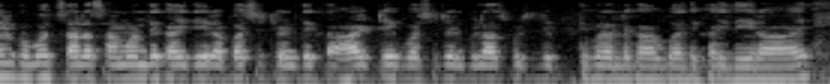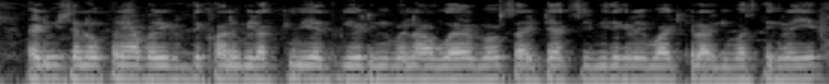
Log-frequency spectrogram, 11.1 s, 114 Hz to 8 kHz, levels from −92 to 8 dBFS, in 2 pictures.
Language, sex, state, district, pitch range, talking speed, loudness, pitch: Hindi, male, Chhattisgarh, Bilaspur, 145-150 Hz, 290 wpm, -31 LUFS, 145 Hz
